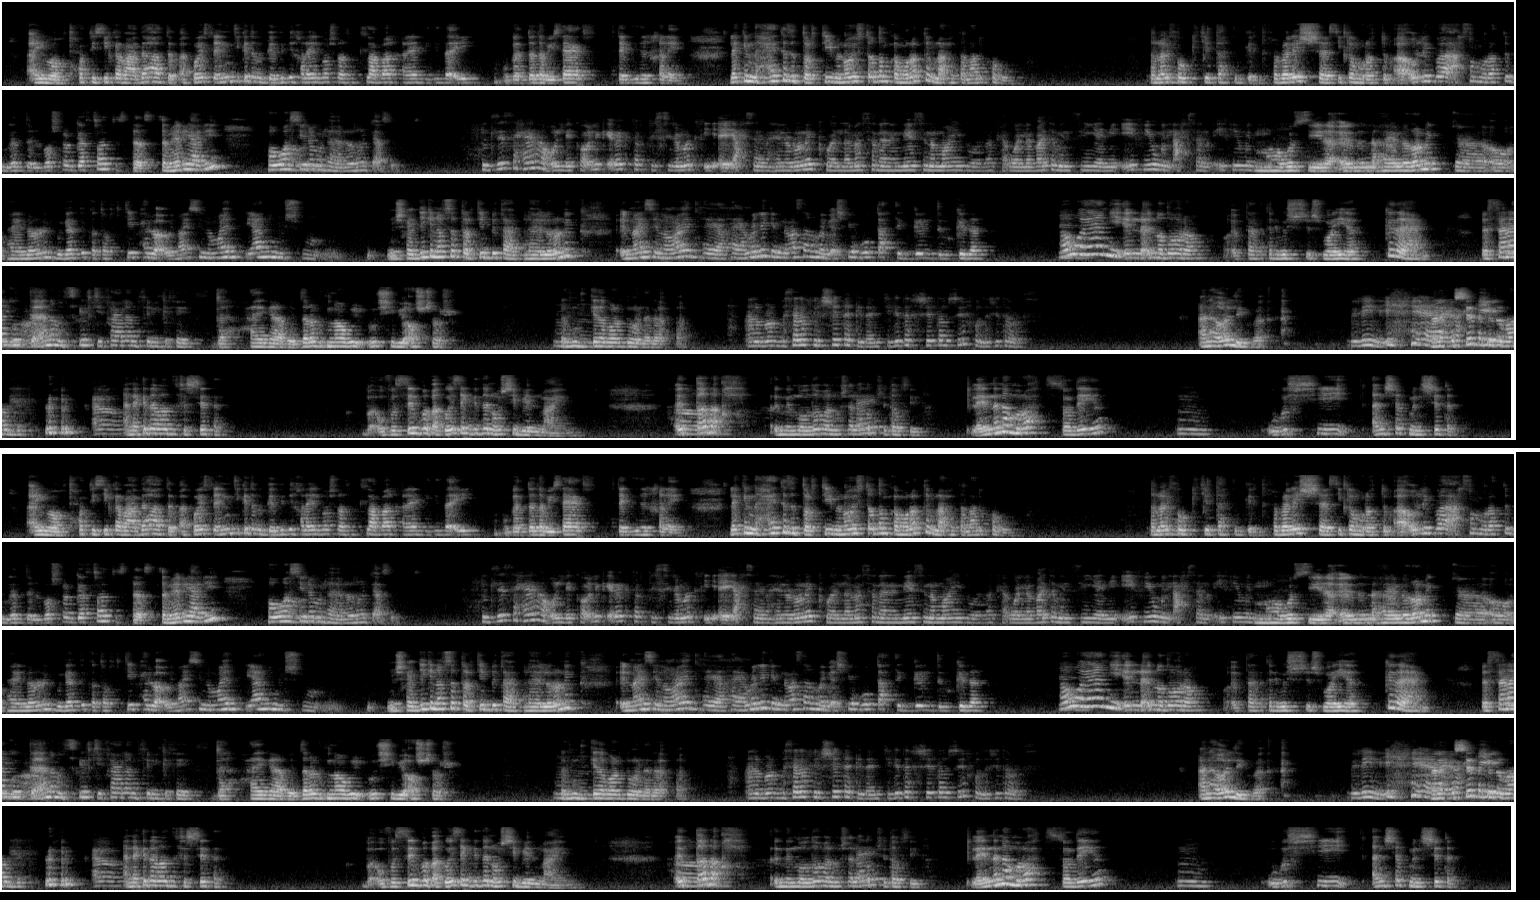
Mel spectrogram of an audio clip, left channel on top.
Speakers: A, on the right; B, on the left.
A: ايوه
B: امم
A: وتحطي سيكه بعدها هتبقى كويس لان انت كده بتجددي خلايا البشره تطلع بقى الخلايا الجديده ايه مجدده بيساعد في تجديد الخلايا لكن
B: امم
A: حته الترطيب ان هو يستخدم كمرطب لا هيطلع لك حبوب يطلع
B: امم
A: لك حبوب كتير تحت الجلد فبلاش سيكه مرطب اقول لك بقى احسن مرطب بجد للبشره الجافه تست- تستمري عليه هو
B: اه
A: سيرم
B: قوليلي
A: الهيالورونيك اسيد
B: كنت لسه حالا هقولك هقولك ايه رايك طب في السيرامات ايه, ايه احسن الهيالورونيك ولا مثلا النياسيناميد ولا الح- ولا فيتامين سي يعني ايه فيهم الاحسن وايه فيهم ال-
A: ما هو بصي
B: اللي
A: لا
B: استخدمه
A: الهيالورونيك
B: الاول
A: اه آه، الهيالورونيك بجد كترطيب حلو قوي نايسيناميد يعني مش مش هيديكي نفس الترطيب بتاع الهيالورونيك النايسيناميد هي هيعمل لك ان مثلا ما يبقاش فيه حبوب تحت الجلد وكده
B: امم
A: هو يعني ال- النضاره بتاعه الوش شويه كده يعني بس انا
B: ايوه
A: كنت
B: اه
A: انا مشكلتي فعلا في الجفاف ده حاجه لدرجه ان هو بي- وشي بيقشر
B: امم
A: بس انت كده برضو ولا لا
B: انا برضه بس انا في الشتاء كده انت كده في الشتاء وصيف ولا شتاء بس
A: انا هقول لك بقى
B: قوليلي <laughs>
A: انا في الشتاء
B: احكيلي
A: كده برضه
B: اه
A: انا كده برضه في الشتاء ب- وفي الصيف ببقى كويسه جدا وشي بيلمع يعني
B: اه
A: اتضح ان الموضوع ملهوش علاقه
B: ايوه
A: بشتاء وصيف لان انا لما رحت السعوديه
B: امم
A: وشي انشف من الشتاء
